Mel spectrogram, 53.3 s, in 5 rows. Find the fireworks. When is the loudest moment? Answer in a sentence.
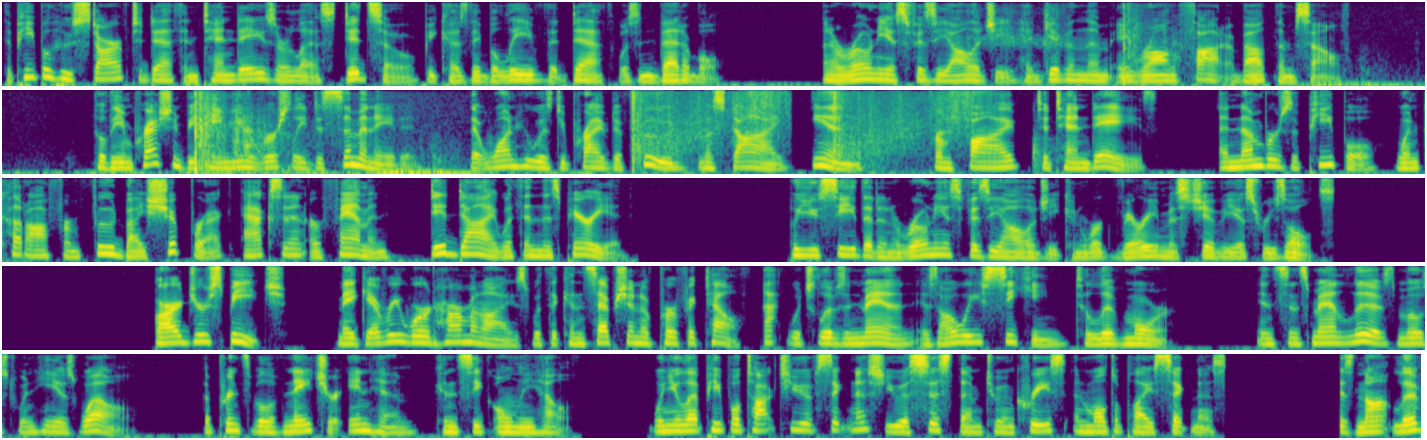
The loudest moment of the fireworks is at 12 seconds.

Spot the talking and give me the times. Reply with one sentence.
The talking can be heard from 0.0 to 10.1 s, from 11.3 to 26.1 s, from 27.2 to 31.4 s, from 33.1 to 47.0 s, from 47.5 to 51.9 s and from 52.7 to 53.3 s.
